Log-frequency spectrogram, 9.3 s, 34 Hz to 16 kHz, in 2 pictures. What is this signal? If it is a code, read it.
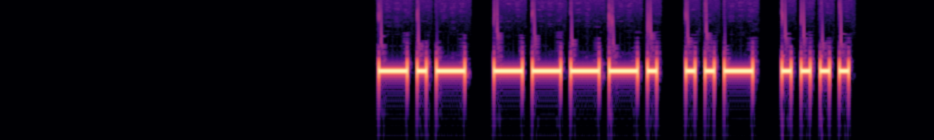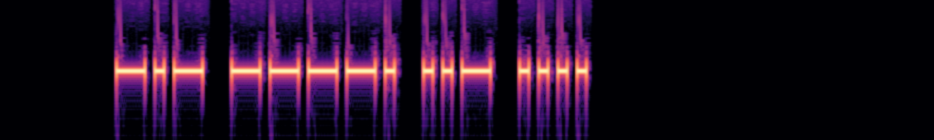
Morse code, heard as a keyed tone, about 25 wpm, 700 Hz. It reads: K9UH K9UH
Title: USA Call Signs - 4 Characters - Repeated 2x - 25wpm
